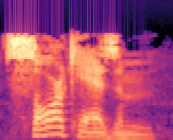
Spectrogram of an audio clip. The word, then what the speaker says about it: sarcasm: 来，跟我一起念，sarcasm， sarcasm。注意啊，第一个音节是 sar，要去卷舌。如果是美式发音的话，要去卷舌，sarcasm。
